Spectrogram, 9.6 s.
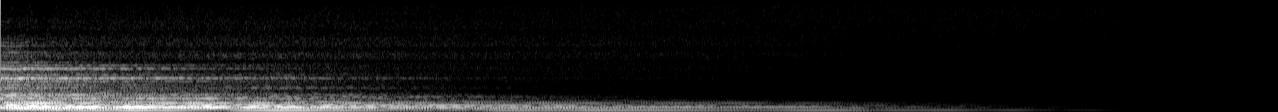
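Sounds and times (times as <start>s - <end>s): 
guitar in E minor: 0.0s - 7.6s.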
